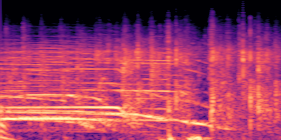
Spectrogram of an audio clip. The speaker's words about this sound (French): J'aimerais qu'on applaudisse très très fort Antoine Dabrowski, s'il vous plaît, l'équipe de Tsugi Radio.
